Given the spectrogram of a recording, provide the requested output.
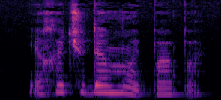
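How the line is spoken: Tired voice. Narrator (Russian): устало сказала

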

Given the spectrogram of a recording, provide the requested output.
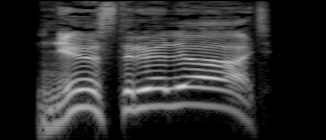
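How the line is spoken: Shout. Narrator (Russian): крикнул я

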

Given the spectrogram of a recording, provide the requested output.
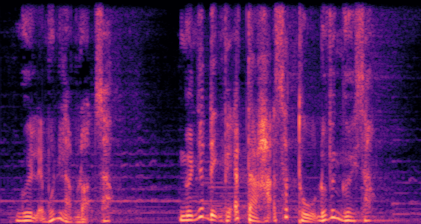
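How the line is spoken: Slightly hoarse, angry. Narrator (Vietnamese): tiếng nói của hắn có phần khàn khàn

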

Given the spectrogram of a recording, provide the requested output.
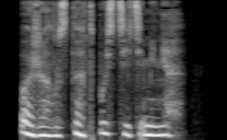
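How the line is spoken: Hopeless mumble. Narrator (Russian): пробормотала я, не слишком надеясь, что просьбу услышат

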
